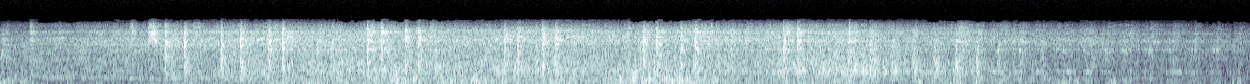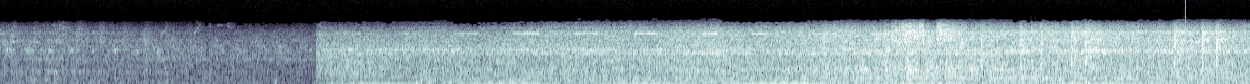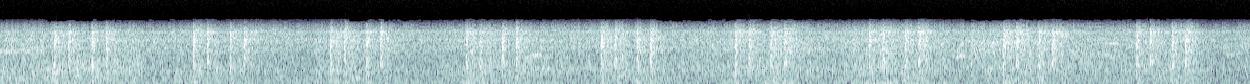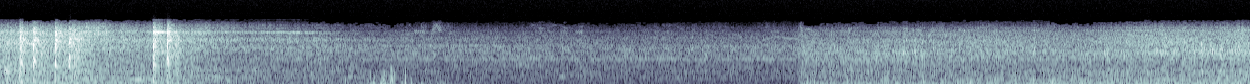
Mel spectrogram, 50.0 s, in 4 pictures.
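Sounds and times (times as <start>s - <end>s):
diesel locomotive engine droning: 0.0s - 50.0s
train wagons clickety-clack: 1.2s - 14.9s, 16.7s - 40.7s.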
